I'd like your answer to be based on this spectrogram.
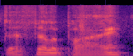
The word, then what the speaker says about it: Philippi: From there, they sailed from Philippi, or I've heard it pronounced Philippi, to Troas, which was a port on the Aegean Sea.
